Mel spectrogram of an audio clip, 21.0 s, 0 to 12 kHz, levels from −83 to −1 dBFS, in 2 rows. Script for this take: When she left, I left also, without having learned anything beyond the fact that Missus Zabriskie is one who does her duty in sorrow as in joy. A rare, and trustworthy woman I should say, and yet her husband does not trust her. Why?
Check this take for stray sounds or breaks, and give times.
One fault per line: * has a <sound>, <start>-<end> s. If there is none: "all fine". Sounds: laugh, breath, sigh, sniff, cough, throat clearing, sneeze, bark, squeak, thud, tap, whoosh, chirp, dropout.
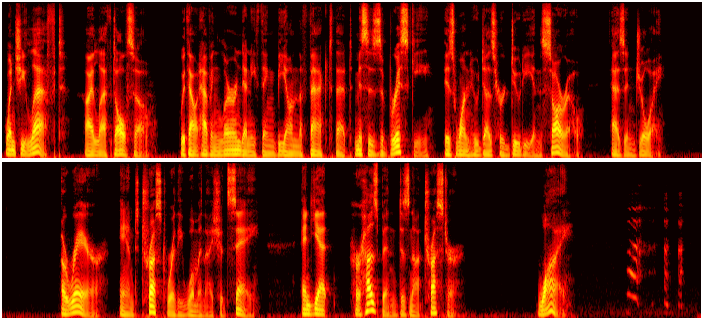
* has a laugh, 19.9-20.8 s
